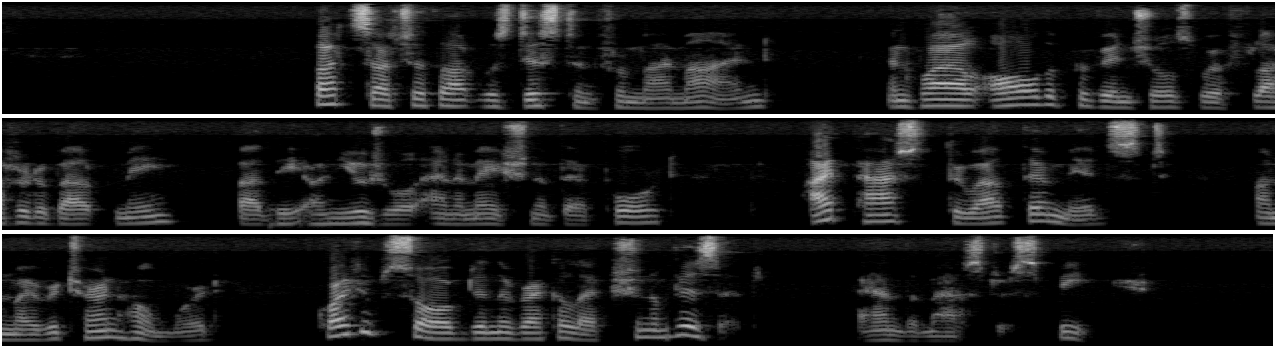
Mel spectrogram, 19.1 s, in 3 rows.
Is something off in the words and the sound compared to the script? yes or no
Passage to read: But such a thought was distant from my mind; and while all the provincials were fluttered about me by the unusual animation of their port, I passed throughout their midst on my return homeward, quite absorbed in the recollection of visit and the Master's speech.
no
